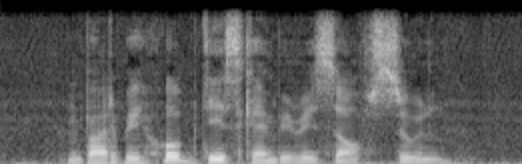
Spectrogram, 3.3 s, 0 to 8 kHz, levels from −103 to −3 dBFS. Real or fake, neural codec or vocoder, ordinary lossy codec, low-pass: fake; codec, 16 kHz, 4 kbps, FunCodec, trained on Chinese and English, 50 frames a second; none; 7.2 kHz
